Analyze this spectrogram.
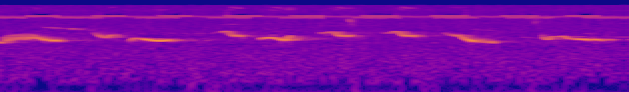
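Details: Rufous-bellied thrush (Sabiá-laranjeira) chicks at the nest in Brazil while parents feed them: a run of short, down-slurred high chirps repeated roughly every third of a second, over a steady high insect-like hiss.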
